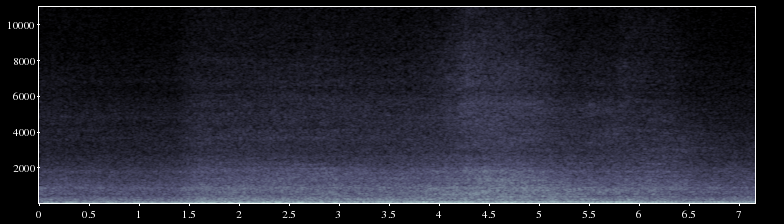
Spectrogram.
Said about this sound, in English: That's the sound of city traffic from the inside of a car, roughly 80 to 85 decibels.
